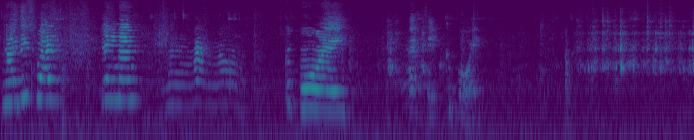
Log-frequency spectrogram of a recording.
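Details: Rescue cat with a head tilt and anxiety, kept in a catio and learning agility; a series of long, wavering meows with clear harmonics, several drawn out and falling, followed by softer rustling and faint speech.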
